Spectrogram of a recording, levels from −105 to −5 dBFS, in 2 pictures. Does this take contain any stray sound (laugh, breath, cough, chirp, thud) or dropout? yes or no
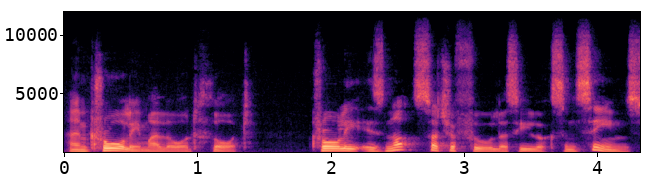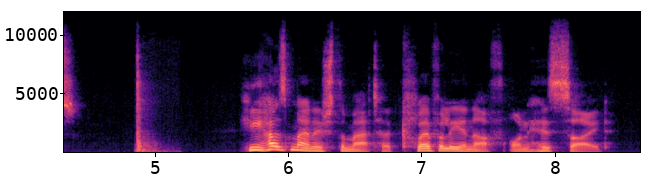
yes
